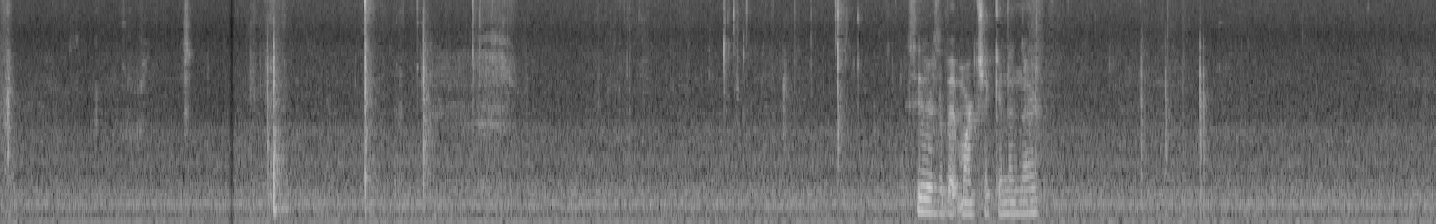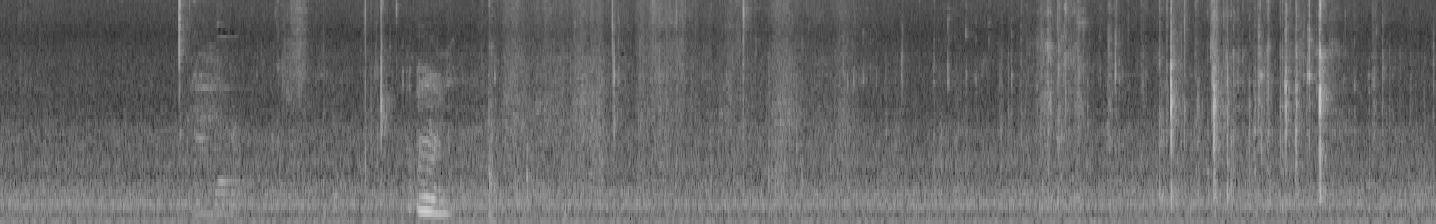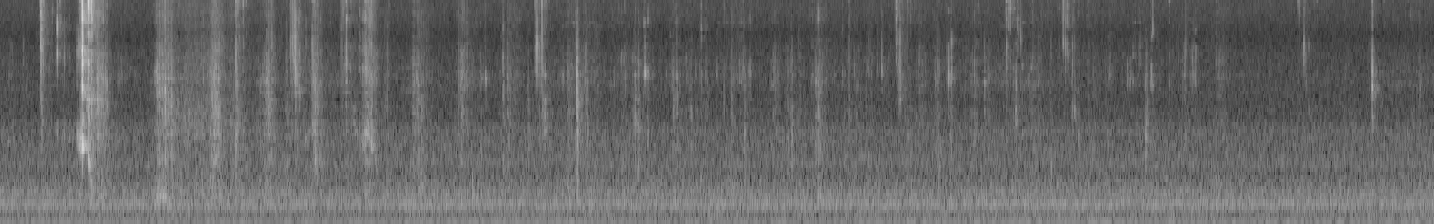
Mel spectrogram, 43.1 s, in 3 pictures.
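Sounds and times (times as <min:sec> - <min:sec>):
faint steady hum: 0:00.0 - 0:43.0
crunchy chewing: 0:20.3 - 0:42.7.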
